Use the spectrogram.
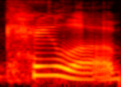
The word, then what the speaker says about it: Cahla: that yeah yeah so everybody always thinks it's like the veggie you pronounce it like the veggie i guess but uh so my real name is kayla but spelled like kala is in cauliflower and it was a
